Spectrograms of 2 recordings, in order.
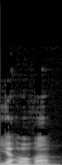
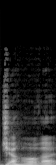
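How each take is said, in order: First: The name begins with a Y sound. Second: The name begins with a J sound. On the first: "Jehovah is really Yehovah" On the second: "it's J here in your Bible"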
